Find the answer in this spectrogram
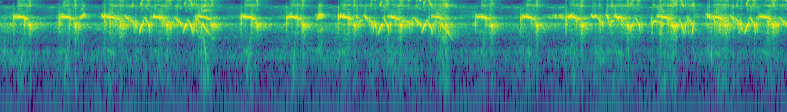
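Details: Bar-winged prinia in energetic song, recorded for luring. Quick, high, squeaky chirps tumble in dense phrases separated by brief gaps every half second or so.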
